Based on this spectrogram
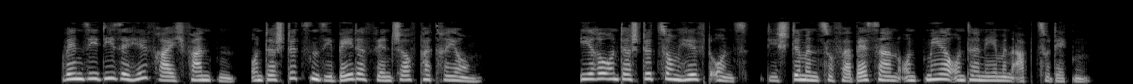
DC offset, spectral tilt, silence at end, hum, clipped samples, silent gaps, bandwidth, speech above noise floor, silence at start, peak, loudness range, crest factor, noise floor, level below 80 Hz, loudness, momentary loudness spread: under 0.1%; -5 dB/octave; 0.45 s; none; under 0.1%; 4.99-5.69 s; 7.6 kHz; over 68 dB; 0.65 s; -6 dBFS; 2 LU; 16 dB; under -90 dBFS; -66 dBFS; -22 LUFS; 9 LU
